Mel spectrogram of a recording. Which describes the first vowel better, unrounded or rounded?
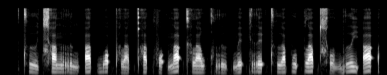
unrounded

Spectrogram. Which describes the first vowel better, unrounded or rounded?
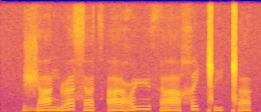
unrounded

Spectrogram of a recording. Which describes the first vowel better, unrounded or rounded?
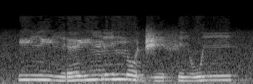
unrounded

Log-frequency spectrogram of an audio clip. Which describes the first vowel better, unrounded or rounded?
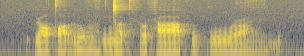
rounded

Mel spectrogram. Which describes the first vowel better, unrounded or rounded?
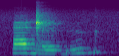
unrounded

